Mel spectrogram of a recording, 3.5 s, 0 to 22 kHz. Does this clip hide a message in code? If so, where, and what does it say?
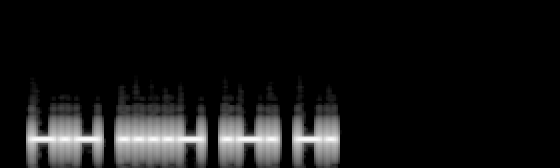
Yes: Morse code from 0.2 to 2.1 s, heard as a keyed tone, about 28 wpm, 700 Hz. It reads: K4RN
